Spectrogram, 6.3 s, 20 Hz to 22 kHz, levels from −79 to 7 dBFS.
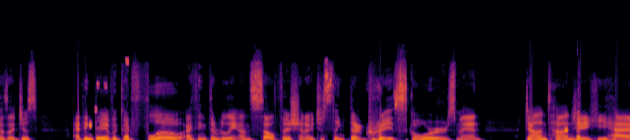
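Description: DAB burbling breaks into the speech three times: 0.89 to 1.28 s, 3.20 to 3.43 s, and 5.57 to 5.79 s. Weak reception leaves a few bit errors in every thousand, which suggests the error correction failed to catch them. Corrupted sub-band samples put short blips of noise into single sub-bands, and corrupted scale factors make sub-bands jump in level for up to a frame, giving short noisy blips. Unlike a dropout, the sound never goes silent. Unlike steady codec swirl, the bursts come and go abruptly.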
